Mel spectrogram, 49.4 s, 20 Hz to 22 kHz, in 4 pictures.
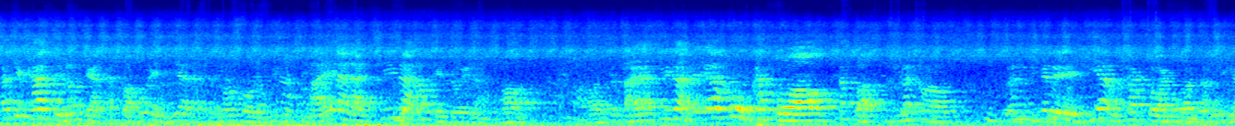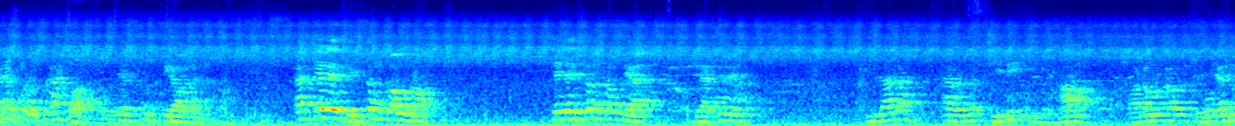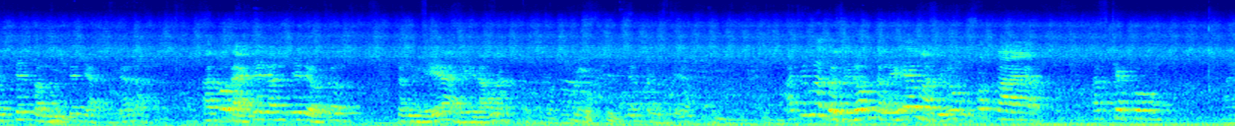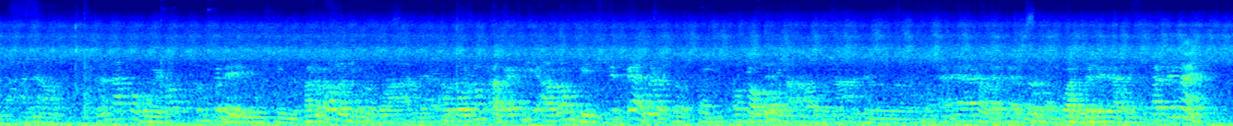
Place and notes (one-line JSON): {"title": "Paper Dome, 桃米里 Puli Township - Press conference", "date": "2016-09-16 10:46:00", "description": "Old people introduce traditional fishing tools, Cicadas sound, Traffic sound", "latitude": "23.94", "longitude": "120.93", "altitude": "472", "timezone": "Asia/Taipei"}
